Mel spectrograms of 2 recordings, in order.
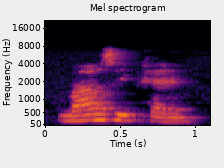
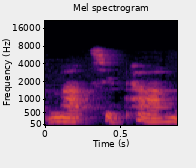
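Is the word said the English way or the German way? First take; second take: English; German. First: The word is said in an English way. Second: The word is said in a German way.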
